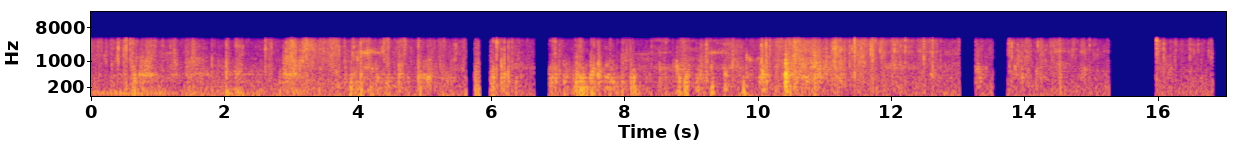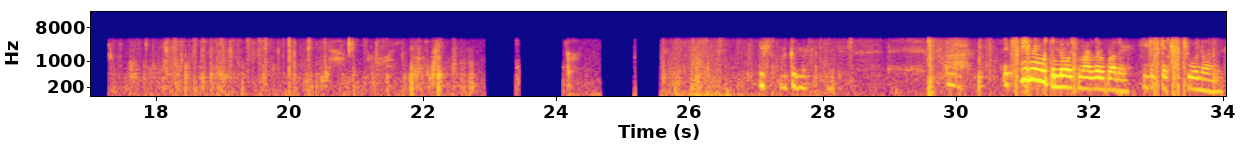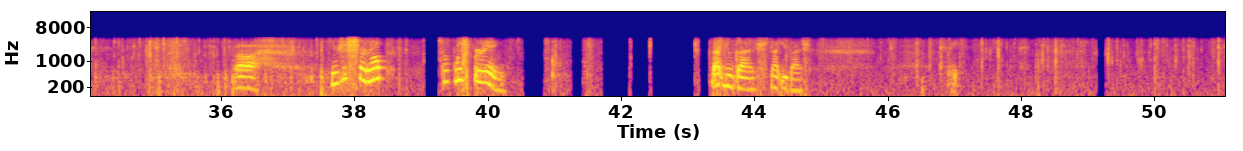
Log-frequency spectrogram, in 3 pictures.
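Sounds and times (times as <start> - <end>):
paper rustling and crinkling: 0.0 - 15.3, 16.0 - 22.8, 29.6 - 32.0, 32.8 - 41.7, 43.5 - 51.0.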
